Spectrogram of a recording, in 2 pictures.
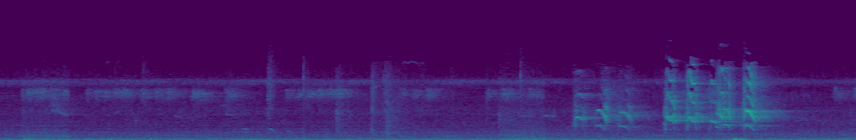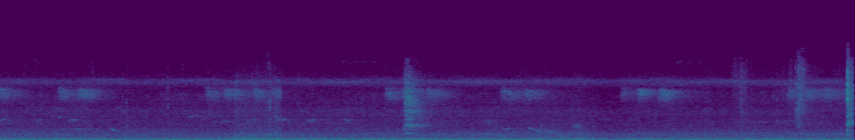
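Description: Rose-ringed parakeets calling: a quick run of loud, high-pitched calls about six seconds in, lasting under two seconds. Faint high chirping repeats in the background.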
